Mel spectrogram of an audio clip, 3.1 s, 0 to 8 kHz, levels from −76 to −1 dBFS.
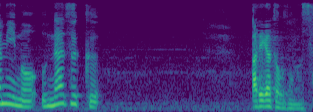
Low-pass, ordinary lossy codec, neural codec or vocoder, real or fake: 7.2 kHz; none; none; real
